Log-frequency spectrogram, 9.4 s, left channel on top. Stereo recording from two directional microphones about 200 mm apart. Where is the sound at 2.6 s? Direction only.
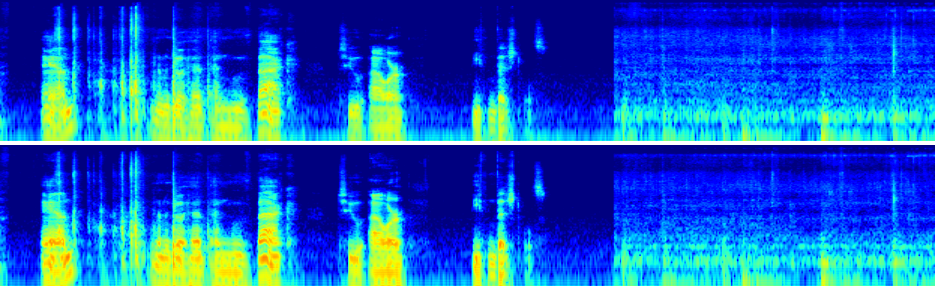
45° right (ahead or behind).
